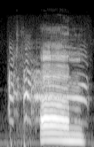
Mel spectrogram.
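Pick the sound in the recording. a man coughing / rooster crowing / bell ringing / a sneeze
rooster crowing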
